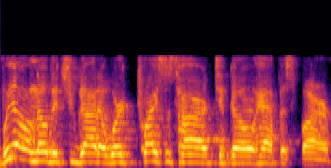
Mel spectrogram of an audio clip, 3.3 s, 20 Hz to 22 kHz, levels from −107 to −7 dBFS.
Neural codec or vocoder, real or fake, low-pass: none; real; 5.4 kHz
